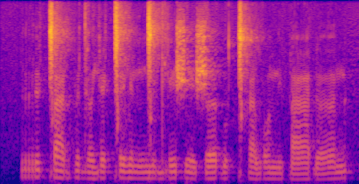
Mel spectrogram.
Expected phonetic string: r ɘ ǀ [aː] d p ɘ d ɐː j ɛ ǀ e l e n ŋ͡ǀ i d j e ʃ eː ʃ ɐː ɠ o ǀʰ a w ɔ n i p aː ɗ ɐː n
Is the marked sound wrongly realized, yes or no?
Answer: no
